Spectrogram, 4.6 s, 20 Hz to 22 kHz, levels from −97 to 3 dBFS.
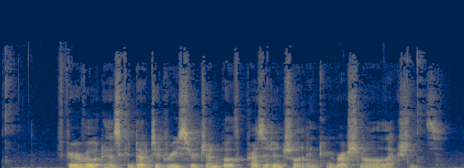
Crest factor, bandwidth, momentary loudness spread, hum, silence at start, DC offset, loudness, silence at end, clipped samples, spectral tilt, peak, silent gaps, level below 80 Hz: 18 dB; 16 kHz; 10 LU; none; 0.1 s; under 0.1%; -28 LUFS; 0 s; under 0.1%; -4.5 dB/octave; -12 dBFS; none; -58 dBFS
